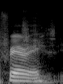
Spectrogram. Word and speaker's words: Freire: Pedagogically, we fall under the school of Paulo Freire. I'm butchering that name. – Freire. – Yeah, my Portuguese is trash.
